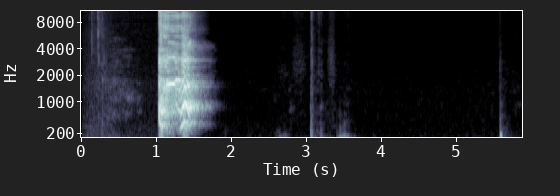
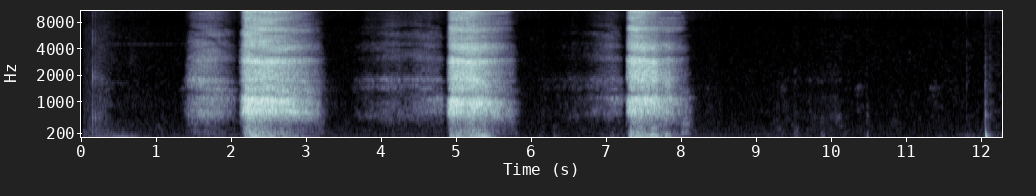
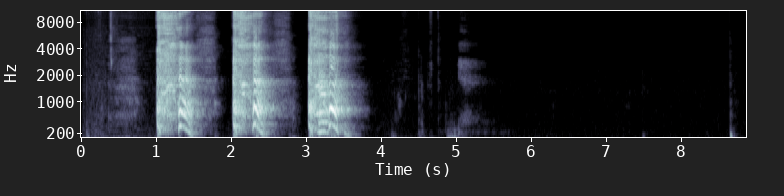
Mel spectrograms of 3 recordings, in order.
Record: {"cough_length": "5.9 s", "cough_amplitude": 32768, "cough_signal_mean_std_ratio": 0.25, "exhalation_length": "12.3 s", "exhalation_amplitude": 32768, "exhalation_signal_mean_std_ratio": 0.33, "three_cough_length": "8.9 s", "three_cough_amplitude": 32768, "three_cough_signal_mean_std_ratio": 0.33, "survey_phase": "alpha (2021-03-01 to 2021-08-12)", "age": "65+", "gender": "Female", "wearing_mask": "No", "symptom_none": true, "symptom_onset": "12 days", "smoker_status": "Never smoked", "respiratory_condition_asthma": false, "respiratory_condition_other": false, "recruitment_source": "REACT", "submission_delay": "6 days", "covid_test_result": "Negative", "covid_test_method": "RT-qPCR"}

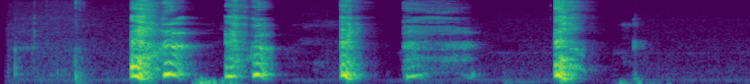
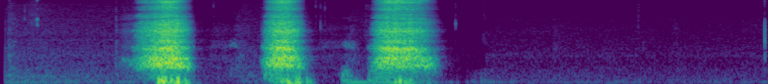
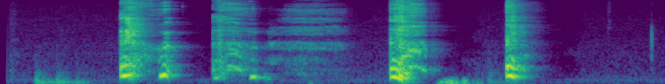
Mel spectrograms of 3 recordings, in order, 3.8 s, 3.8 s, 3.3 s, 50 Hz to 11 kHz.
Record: {"cough_length": "3.8 s", "cough_amplitude": 27238, "cough_signal_mean_std_ratio": 0.3, "exhalation_length": "3.8 s", "exhalation_amplitude": 27209, "exhalation_signal_mean_std_ratio": 0.33, "three_cough_length": "3.3 s", "three_cough_amplitude": 24729, "three_cough_signal_mean_std_ratio": 0.3, "survey_phase": "beta (2021-08-13 to 2022-03-07)", "age": "18-44", "gender": "Female", "wearing_mask": "Yes", "symptom_fatigue": true, "symptom_headache": true, "symptom_onset": "8 days", "smoker_status": "Never smoked", "respiratory_condition_asthma": false, "respiratory_condition_other": false, "recruitment_source": "REACT", "submission_delay": "1 day", "covid_test_result": "Negative", "covid_test_method": "RT-qPCR", "influenza_a_test_result": "Negative", "influenza_b_test_result": "Negative"}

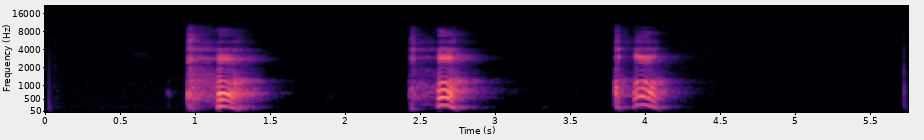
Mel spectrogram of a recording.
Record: {"three_cough_length": "5.8 s", "three_cough_amplitude": 29234, "three_cough_signal_mean_std_ratio": 0.27, "survey_phase": "alpha (2021-03-01 to 2021-08-12)", "age": "45-64", "gender": "Male", "wearing_mask": "No", "symptom_none": true, "smoker_status": "Never smoked", "respiratory_condition_asthma": true, "respiratory_condition_other": false, "recruitment_source": "REACT", "submission_delay": "2 days", "covid_test_result": "Negative", "covid_test_method": "RT-qPCR"}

